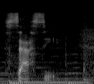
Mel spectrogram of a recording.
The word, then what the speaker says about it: SASE: Secure Access Service Edge, pronounced SASE.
